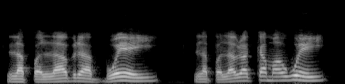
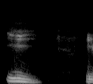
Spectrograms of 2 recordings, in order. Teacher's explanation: la y no está fonando como consonante está fonando como vocal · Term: triptongo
